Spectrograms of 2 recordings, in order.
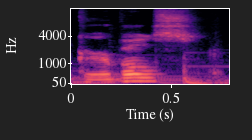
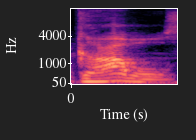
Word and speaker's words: Goebbels: If I had to give him equivalent, maybe Train Goebbels. Goebbels? Yes. Who? From the Third Reich. That's how you pronounce it. It's not. Oh, It's not Gobbles.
